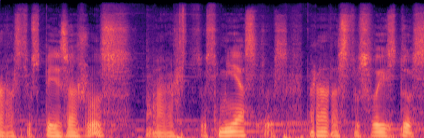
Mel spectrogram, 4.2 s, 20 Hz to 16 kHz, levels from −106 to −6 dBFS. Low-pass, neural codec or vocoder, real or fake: 14.4 kHz; codec, 44.1 kHz, 3.4 kbps, Pupu-Codec; fake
